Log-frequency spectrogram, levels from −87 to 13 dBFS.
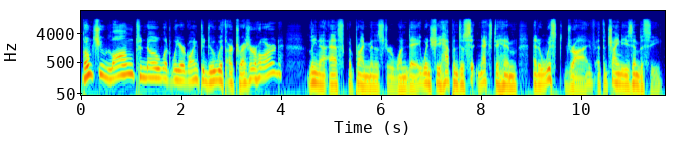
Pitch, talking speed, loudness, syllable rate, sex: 120 Hz, 195 wpm, -21 LUFS, 5.0 syllables/s, male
